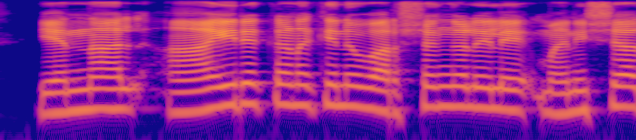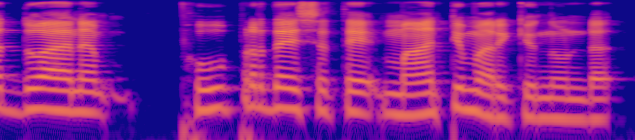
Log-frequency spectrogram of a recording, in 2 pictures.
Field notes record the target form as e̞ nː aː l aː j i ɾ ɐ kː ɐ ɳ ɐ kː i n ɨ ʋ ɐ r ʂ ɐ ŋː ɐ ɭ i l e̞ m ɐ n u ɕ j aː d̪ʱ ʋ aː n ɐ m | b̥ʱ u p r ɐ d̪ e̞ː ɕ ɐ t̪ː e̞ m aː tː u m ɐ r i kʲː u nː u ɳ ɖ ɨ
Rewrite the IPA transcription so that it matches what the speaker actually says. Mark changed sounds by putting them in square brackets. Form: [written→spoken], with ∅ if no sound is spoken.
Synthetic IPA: e̞ nː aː l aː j i ɾ ɐ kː ɐ ɳ ɐ kː i n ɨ ʋ ɐ r ʂ ɐ ŋː ɐ ɭ i l e̞ m ɐ n u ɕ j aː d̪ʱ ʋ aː n ɐ m | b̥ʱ [u→uː] p r ɐ d̪ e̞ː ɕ ɐ t̪ː e̞ m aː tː u m ɐ r i kʲː u nː u ɳ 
